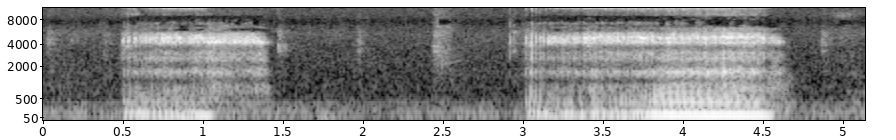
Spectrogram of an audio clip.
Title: Dog Male and female snores @lolaizavlog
